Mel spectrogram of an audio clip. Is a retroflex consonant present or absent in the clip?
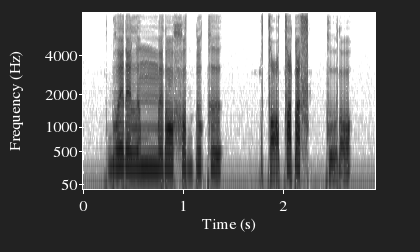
absent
